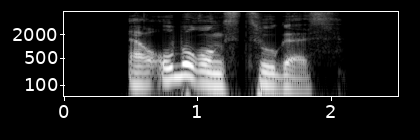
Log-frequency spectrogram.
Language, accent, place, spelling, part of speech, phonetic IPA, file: German, Germany, Berlin, Eroberungszuges, noun, [ɛɐ̯ˈʔoːbəʁʊŋsˌt͡suːɡəs], De-Eroberungszuges.ogg
- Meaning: genitive singular of Eroberungszug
